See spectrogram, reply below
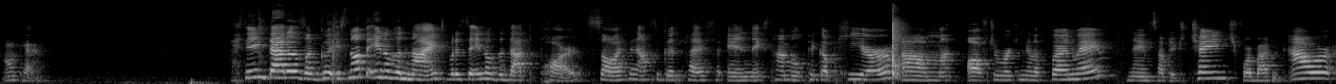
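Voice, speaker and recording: A young woman streams a game playthrough from a room at home, chatting casually with viewers and commenting as she plays. Her medium-pitched voice is bright and forceful at a normal speed, and the room sounds echoey.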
